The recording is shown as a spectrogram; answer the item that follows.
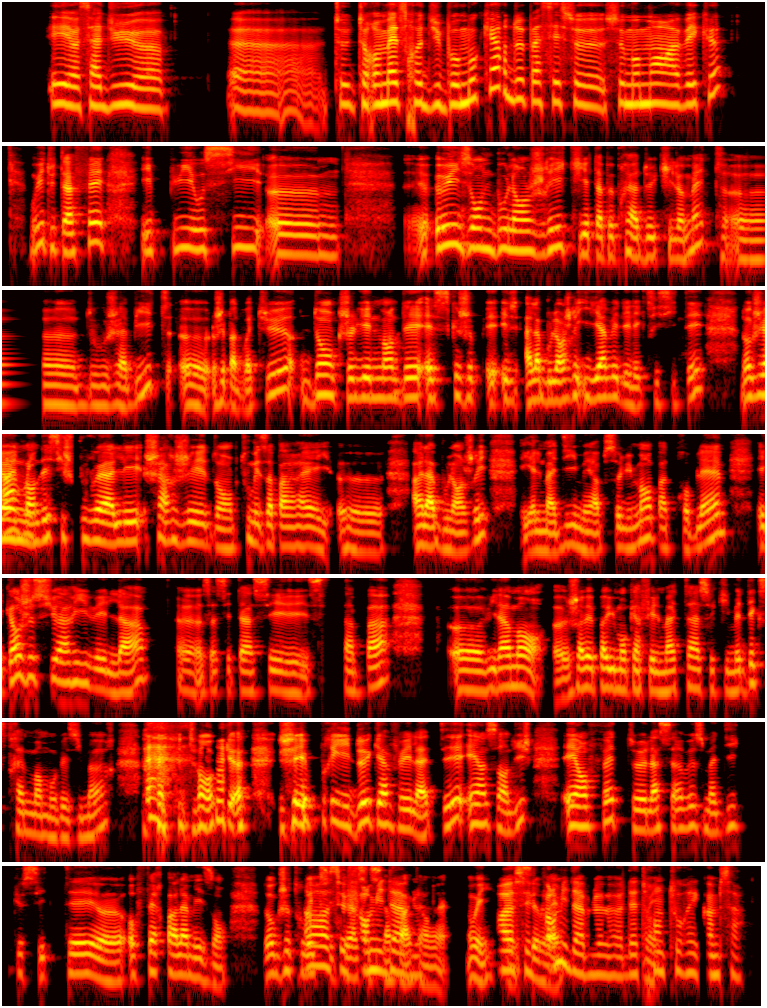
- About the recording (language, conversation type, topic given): French, advice, Comment vis-tu l’isolement depuis ton déménagement dans une nouvelle ville ?
- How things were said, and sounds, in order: static; tapping; distorted speech; laugh; chuckle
